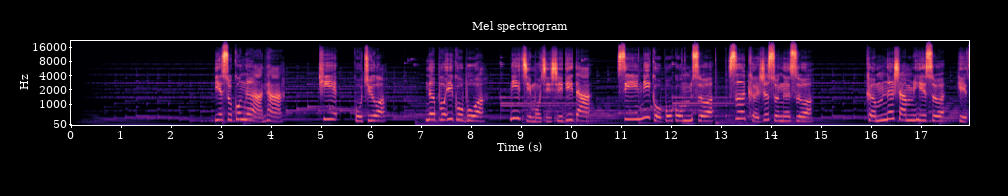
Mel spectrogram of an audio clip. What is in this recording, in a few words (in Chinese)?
凉山彝语; 以色列低加波利; nuosu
